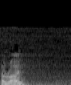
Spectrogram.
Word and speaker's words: awry: How do you pronounce that? Awry. Awry.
